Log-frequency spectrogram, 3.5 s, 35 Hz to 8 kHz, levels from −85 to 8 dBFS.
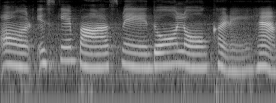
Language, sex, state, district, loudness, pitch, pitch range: Hindi, female, Punjab, Pathankot, -16 LUFS, 240 Hz, 230-265 Hz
